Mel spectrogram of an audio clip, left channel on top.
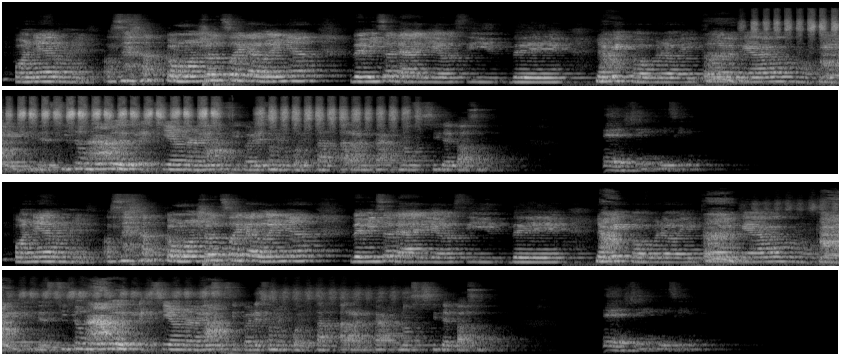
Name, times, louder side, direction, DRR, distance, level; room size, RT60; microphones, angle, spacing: voice 1, 0.1-13.2, equal, 25° right, -6 dB, 2.5 m, -26 dB
sound 1, 6.0-6.5 6.8-7.4 8.1-8.6 9.2-9.7 10.4-10.7, right 5 dB, 50° right, 0.8 m, -26 dB
sound 2, 7.4-12.6, left 14 dB, 80° left, 0.5 m, -24 dB
voice 2, 14.4-15.3, left 1 dB, 5° left, -9 dB, 4.9 m, -34 dB
16.5 x 6.9 x 5.1 m, 1.1 s
head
